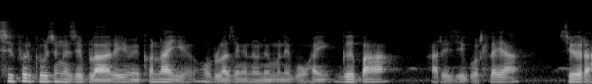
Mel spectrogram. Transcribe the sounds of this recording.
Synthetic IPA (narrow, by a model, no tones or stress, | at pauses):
sipʰɯɾkʰɯzɯŋaziblaɾɯmikʰɔnajɯɔblazɯŋanɯnɯmɯnɯbɔwɦajɡɯbaː | ɾɯziɡɔslaja | z̥ɯɾa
